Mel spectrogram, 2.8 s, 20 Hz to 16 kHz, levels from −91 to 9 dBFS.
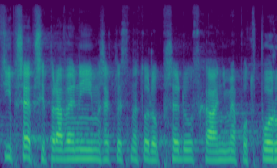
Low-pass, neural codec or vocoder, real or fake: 14.4 kHz; vocoder, 48 kHz, 128 mel bands, Vocos; fake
